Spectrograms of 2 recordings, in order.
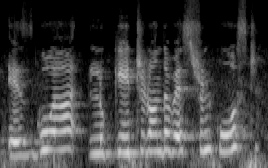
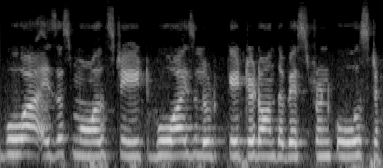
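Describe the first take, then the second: First: Slow yes-no question rising on "coast"; measured question with a lift on "coast"; rising intonation. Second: Level reading with no rise on "coast"; even, unraised statement ending on "coast"; statement intonation. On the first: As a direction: ask slowly, pitch going up at "coast". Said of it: "has a rising intonation". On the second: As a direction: read it simply, without stressing any word. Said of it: "we read statements simply without giving any stress". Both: Shown as a demonstration.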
